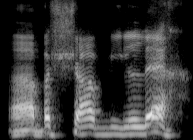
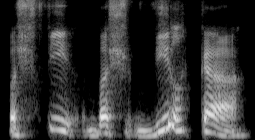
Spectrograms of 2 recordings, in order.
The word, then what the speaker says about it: בשבילך: Bashavilech. Bashavilech. For you, Bashavilech. I think it's Bashavilech. Let's take a look at that. Bashavilech. I bet you it's lecha. שמתי גלידה במקפיא בשבילך. Bashvilka.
